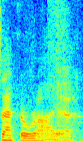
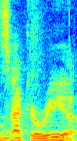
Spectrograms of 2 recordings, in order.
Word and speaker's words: Zaccaria: That's what I I pronounced thought it was Zaccaria. You thought wrong. Zaccaria.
